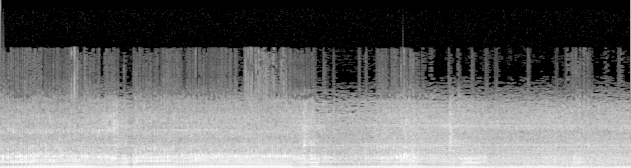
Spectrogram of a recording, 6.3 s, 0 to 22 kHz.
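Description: Harley-Davidson Dyna V-twin through a Bassani Road Rage 2-into-1 exhaust, heard from the bike while riding. The engine climbs in pitch through two gears, shifting about a second in and again about three seconds in, then holds steady and eases off shortly before five seconds.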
